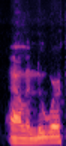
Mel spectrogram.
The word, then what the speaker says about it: Allan Neuwirth: very special guest a writer producer director designer Alan newworth I hope I uh pronounced your name correctly you sure did absolutely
